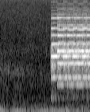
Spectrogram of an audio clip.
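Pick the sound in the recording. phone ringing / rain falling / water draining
phone ringing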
